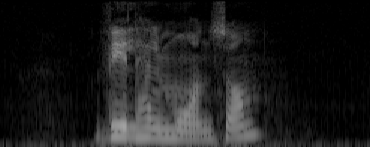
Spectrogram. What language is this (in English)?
Swedish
